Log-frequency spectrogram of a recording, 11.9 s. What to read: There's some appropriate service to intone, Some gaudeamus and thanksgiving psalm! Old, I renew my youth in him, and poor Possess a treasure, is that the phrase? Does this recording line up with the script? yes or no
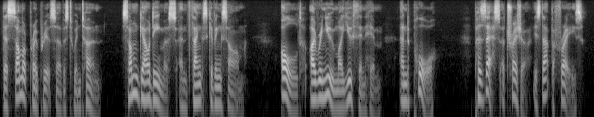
yes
